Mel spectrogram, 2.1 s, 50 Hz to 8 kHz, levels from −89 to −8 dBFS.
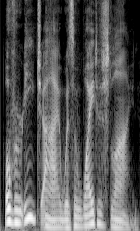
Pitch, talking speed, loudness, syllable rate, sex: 125 Hz, 200 wpm, -17 LUFS, 4.7 syllables/s, male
